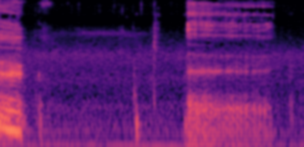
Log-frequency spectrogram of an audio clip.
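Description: A loud, low, rumbling voiced burst at the start, then quieter low throaty sounds; a burp.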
